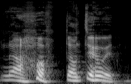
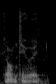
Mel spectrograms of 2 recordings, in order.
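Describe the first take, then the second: First: Loud, slow, laughing no; laughing shout of dread; loud laughing plea. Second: Quiet pleading. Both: Real, not acted. Pleading with game character falling.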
